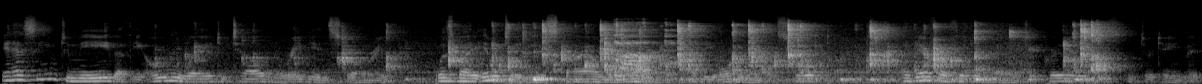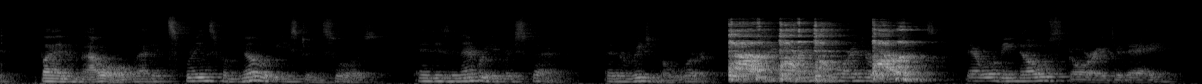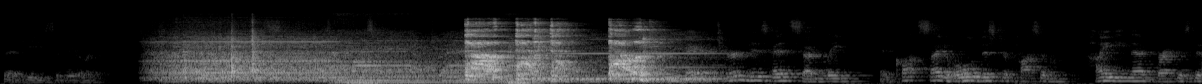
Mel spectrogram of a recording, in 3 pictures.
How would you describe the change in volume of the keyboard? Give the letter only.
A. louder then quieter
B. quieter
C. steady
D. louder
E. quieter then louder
D.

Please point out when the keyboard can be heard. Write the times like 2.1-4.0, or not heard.
1.5-11.0.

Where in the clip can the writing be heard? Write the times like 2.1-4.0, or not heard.
not heard.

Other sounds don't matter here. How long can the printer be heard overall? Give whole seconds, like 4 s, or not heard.
6 s.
